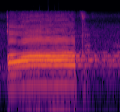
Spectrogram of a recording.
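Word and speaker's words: قاف: দাত প্রথমে লেগেছে কিন্তু কফ উচ্চারণে আলিফের মত আলিফ যেমন লাস্টে দুই দাত লাগছে ঠিক তেমনি ক লাস্টে কিন্তু উপরের দুই দাত নিচের ঠোটের মাঝখানে লাগবে সানে আউলিয়ার দুই দাত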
